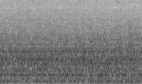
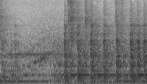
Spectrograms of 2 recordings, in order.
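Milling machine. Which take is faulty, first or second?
second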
